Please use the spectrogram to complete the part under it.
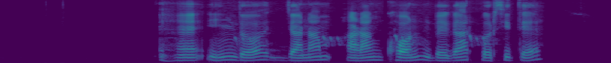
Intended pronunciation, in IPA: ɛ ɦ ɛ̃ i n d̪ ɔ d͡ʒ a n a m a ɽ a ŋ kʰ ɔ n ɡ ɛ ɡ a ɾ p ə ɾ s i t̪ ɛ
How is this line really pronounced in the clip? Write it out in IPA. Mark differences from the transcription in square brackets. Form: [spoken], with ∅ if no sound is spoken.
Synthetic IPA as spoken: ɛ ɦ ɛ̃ i [ɲ] d̪ ɔ d͡ʒ a n a m a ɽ a ŋ kʰ ɔ n [b] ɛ ɡ a ɾ p ə ɾ s i t̪ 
